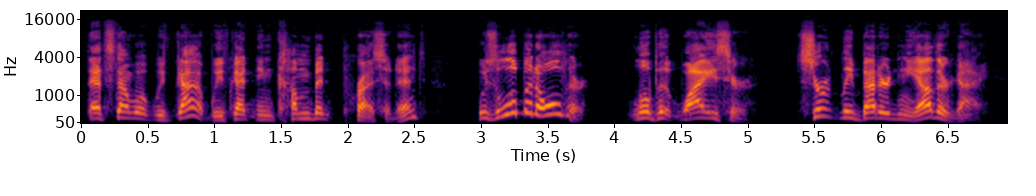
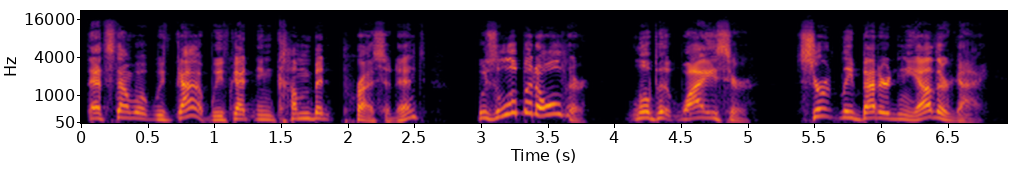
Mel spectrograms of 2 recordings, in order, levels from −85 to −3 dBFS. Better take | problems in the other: second | thin; somewhat; fading below 250 Hz

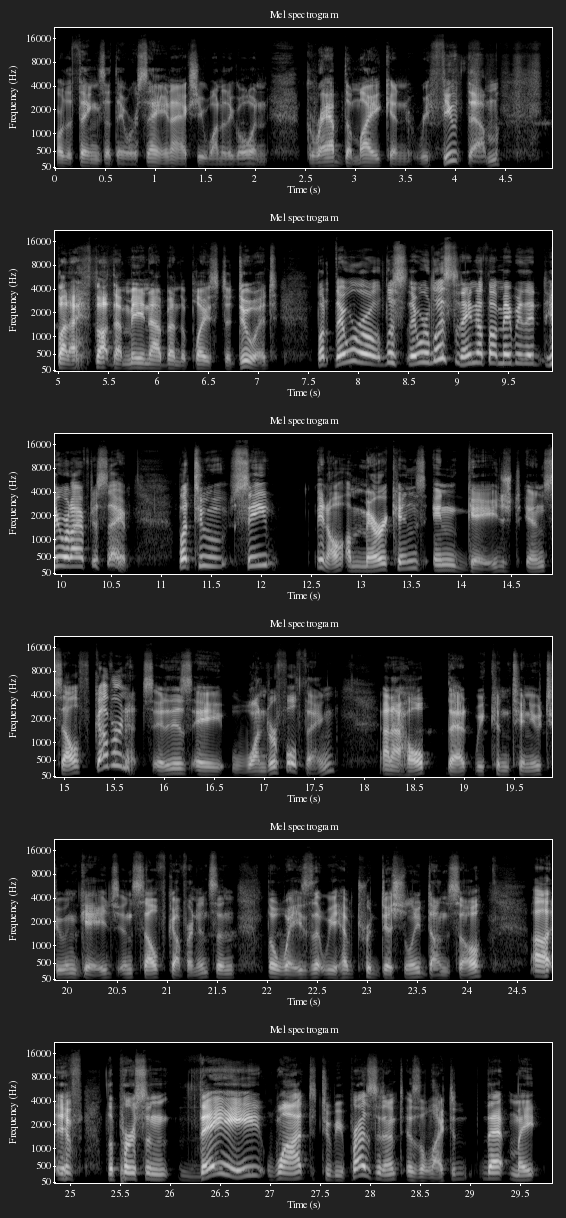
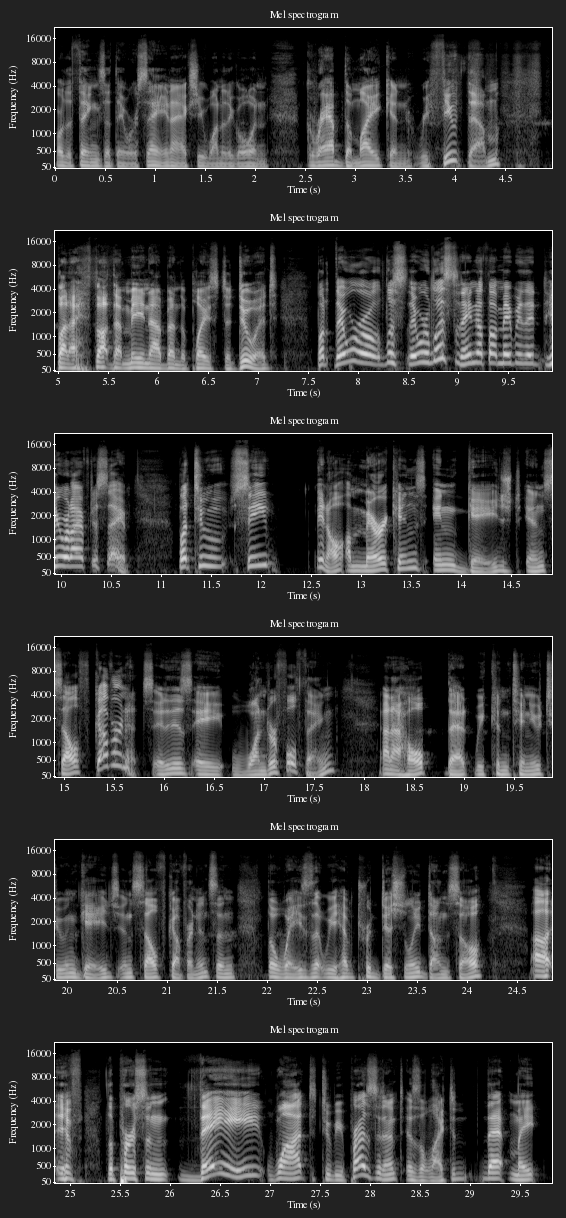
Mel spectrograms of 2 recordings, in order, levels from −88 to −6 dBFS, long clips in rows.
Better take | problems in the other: second | thin; somewhat; fading below 350 Hz

